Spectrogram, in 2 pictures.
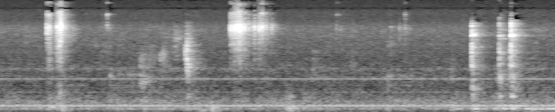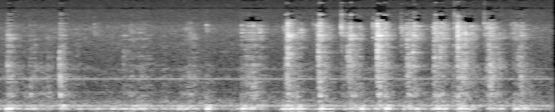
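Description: A part of a BMW manual gearbox shifter being screwed in, heard as a run of small metallic clicks and ratcheting ticks that grow denser and more regular toward the end, close by over a steady low hum.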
